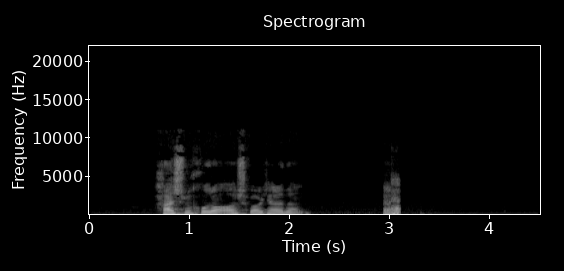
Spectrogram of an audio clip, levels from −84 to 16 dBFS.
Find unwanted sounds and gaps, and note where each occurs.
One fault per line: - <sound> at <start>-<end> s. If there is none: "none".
- laugh at 3.0-3.1 s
